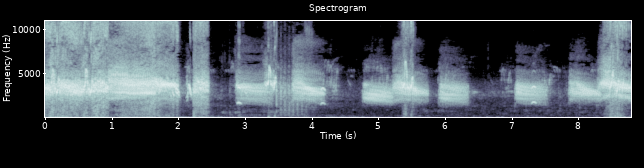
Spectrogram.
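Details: At Dunrovin Ranch on 3 June 2018, late afternoon, an osprey at its nest with a fish gives a long harsh scream, then a rapid series of shorter whistled chirps.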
